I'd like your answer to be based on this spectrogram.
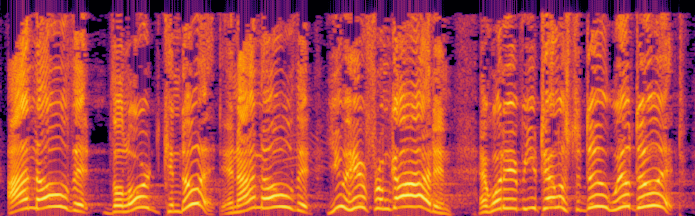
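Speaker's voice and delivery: high-pitched, assured declaration; confident faith. Acted. Disciple answering the Lord about feeding a crowd, confidently. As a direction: declare it with eager, lifted conviction. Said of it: "Can you hear the difference in the tone".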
